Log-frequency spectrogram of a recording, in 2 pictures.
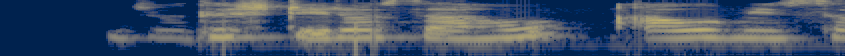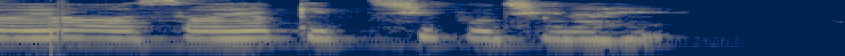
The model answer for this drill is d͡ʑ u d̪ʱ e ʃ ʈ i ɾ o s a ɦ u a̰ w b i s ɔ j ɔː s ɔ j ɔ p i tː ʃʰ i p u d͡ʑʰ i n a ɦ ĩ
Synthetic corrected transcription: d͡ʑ u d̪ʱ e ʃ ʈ i ɾ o s a ɦ u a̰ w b i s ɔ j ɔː s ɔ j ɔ k i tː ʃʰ i p u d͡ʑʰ i n a ɦ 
